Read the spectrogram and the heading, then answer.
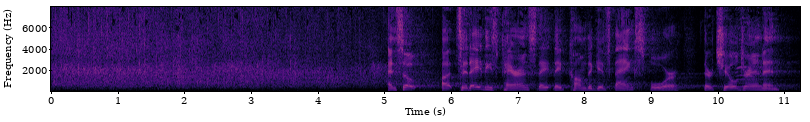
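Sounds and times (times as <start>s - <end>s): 
audience applause: 0.0s - 5.2s
speech: 5.0s - 11.2s.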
